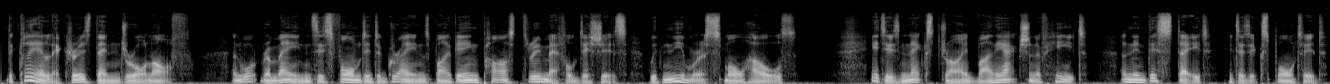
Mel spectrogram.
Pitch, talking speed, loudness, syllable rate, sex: 95 Hz, 180 wpm, -19 LUFS, 4.7 syllables/s, male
